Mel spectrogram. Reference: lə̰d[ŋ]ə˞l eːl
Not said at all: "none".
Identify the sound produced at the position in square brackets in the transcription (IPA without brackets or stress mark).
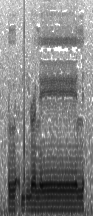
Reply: ŋ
